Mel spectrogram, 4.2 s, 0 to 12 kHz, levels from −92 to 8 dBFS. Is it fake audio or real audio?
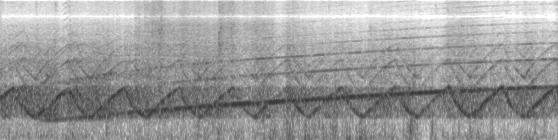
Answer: real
